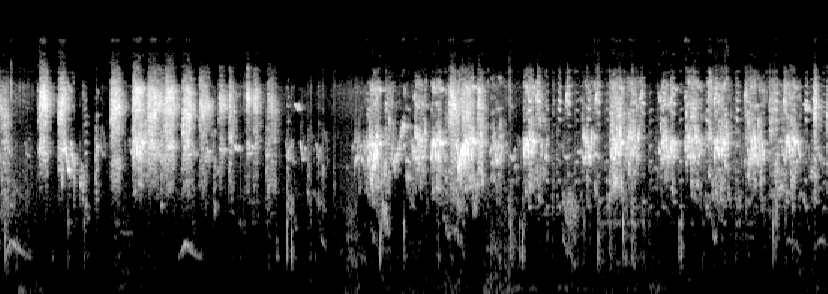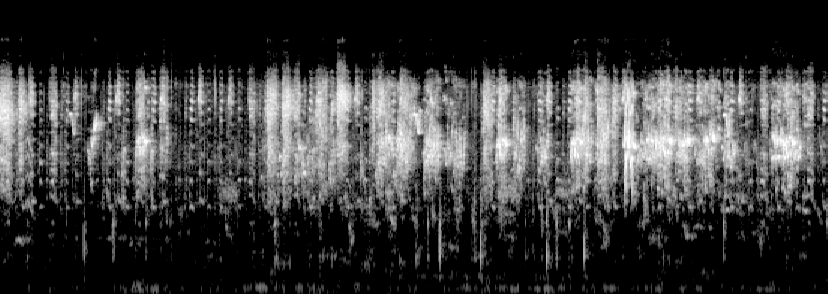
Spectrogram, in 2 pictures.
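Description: A flock of budgerigars chattering and chirping, a dense run of high, quick chirps with short lulls about four seconds in and again around twelve seconds.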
